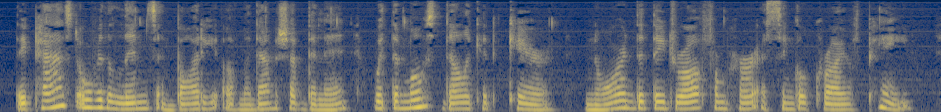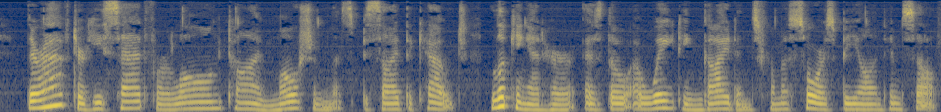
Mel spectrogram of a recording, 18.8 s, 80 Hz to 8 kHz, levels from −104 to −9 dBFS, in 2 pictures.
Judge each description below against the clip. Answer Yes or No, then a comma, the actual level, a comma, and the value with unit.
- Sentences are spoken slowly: No, average, 155 wpm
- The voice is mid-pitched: Yes, medium, 155 Hz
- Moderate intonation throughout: Yes, average, 3.4 semitones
